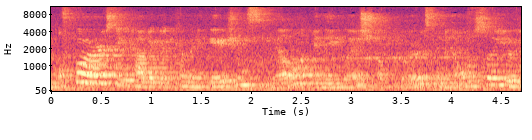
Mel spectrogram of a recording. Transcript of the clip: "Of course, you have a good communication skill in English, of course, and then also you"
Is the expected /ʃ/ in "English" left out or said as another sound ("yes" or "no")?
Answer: no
